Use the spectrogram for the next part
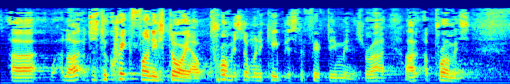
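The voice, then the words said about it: Speaks with a noticeable foreign accent. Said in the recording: “I've got the weird accent”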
